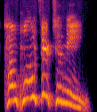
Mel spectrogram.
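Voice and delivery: angry, loud, drawn-out irate voice. Demonstrating a tone that clashes with the words being said, in an angry tone. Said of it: "I'm using an angry tone of voice".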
